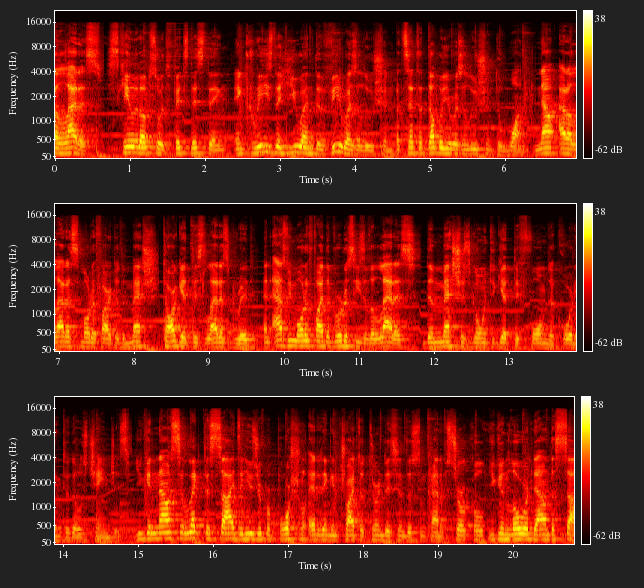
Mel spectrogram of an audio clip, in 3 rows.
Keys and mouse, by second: 0.6 s, 0.6 x, 1.5 click, 2.6 click, 3.2-4.2 drag, 4.8 click, 6.1 click, 6.3 ctrl+s, 9.9 click, 10.2 shift+click, 10.4 g, 10.9 ctrl+z, 11.1 ctrl+z, 12.0 a, 12.1 a, 12.2 b, 12.4 g, 13.8 click, 14.1 g, 16.0 click, 16.5 s, 19.1 Tab, 19.3 drag, 19.6 g.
